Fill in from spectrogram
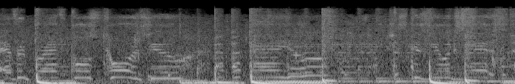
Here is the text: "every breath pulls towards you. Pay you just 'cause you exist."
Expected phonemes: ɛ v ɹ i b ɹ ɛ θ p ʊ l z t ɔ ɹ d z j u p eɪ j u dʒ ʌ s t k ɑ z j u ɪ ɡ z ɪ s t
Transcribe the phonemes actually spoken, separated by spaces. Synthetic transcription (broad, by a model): ɛ v ɹ i b ɹ ɛ θ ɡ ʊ z t ɔ ɹ d z j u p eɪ j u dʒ ʌ s k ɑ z j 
